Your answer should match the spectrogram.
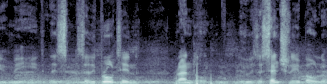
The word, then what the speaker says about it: Randall: I know you might be thinking Randall, but we've had it confirmed that he pronounced it Randall, so we'll stick with that.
